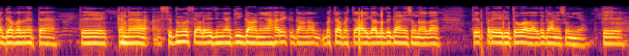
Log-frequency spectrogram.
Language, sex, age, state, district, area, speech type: Dogri, male, 18-30, Jammu and Kashmir, Kathua, rural, spontaneous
